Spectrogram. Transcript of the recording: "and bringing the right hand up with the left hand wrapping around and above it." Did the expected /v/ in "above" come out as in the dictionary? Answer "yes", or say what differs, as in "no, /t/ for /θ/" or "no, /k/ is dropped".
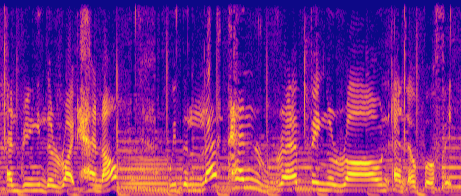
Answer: no, /f/ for /v/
